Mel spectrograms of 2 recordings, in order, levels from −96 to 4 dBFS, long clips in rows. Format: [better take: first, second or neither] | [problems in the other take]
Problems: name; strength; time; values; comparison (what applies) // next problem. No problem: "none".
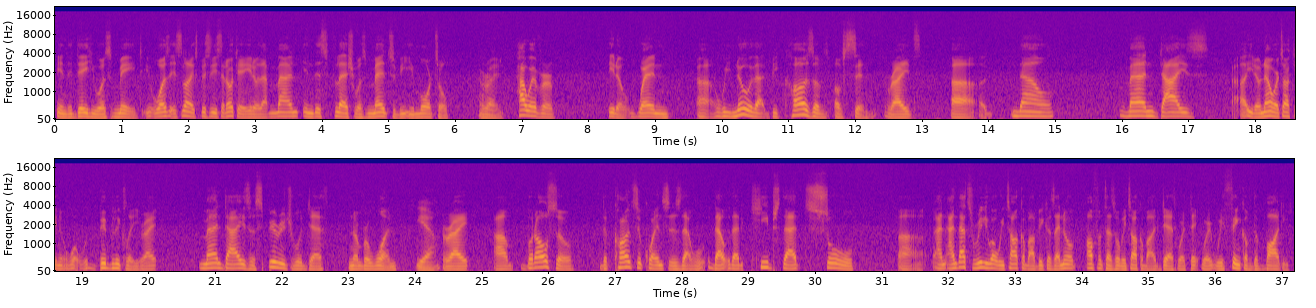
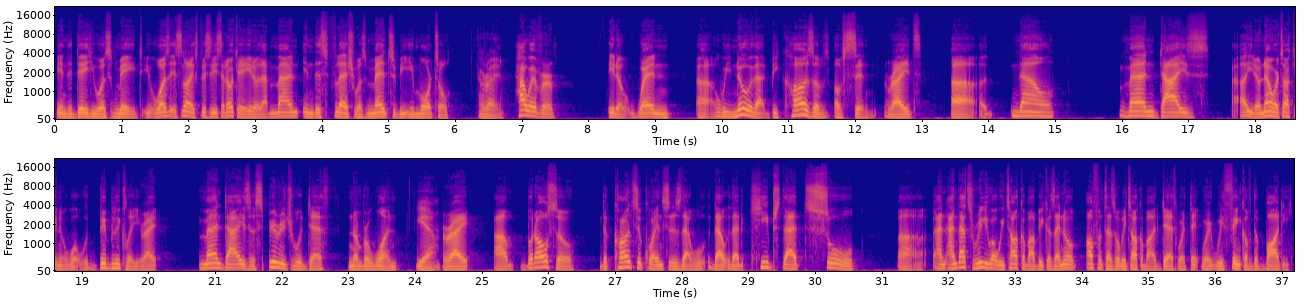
second | hiss; noticeable; throughout; 20 dB below the speech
